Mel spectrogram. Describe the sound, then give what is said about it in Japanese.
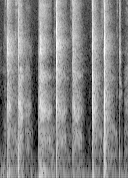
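Sharp finger snaps or claps tap out a syncopated clave rhythm, the rhythm typical of Latin dance and music, used to rouse fans in the stands; about eight crisp hits with uneven spacing and no voices, the last one softer. “もともとは、えー、ラテンの、えーまあ、ダンスとか音楽に特有に見られるクラーベという、えー、リズムですねだからこれをスタンドで煽るわけタンタンタン”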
